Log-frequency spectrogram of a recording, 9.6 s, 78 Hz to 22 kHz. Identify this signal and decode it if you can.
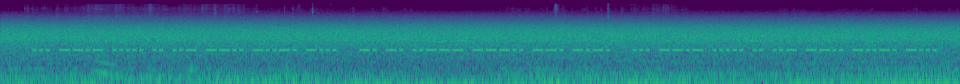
Morse code, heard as a keyed tone, machine-sent, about 36 wpm, 770 Hz, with radio static and the noise inside a car. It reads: SQ5IUZ/B NN28GC SQ5IUZ/B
